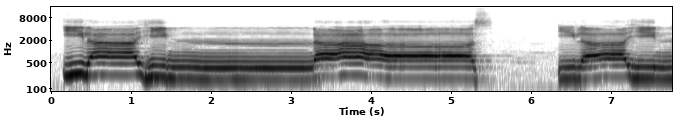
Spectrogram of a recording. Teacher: حمزہ کی زیر کو معروف پڑھنا ہے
